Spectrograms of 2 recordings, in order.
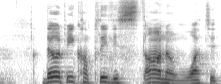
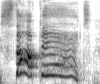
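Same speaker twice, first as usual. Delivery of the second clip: anguished scream; 9 dB louder than usual. Acted. Izuku screaming at villain.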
